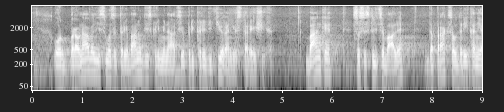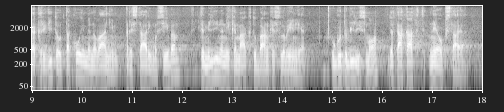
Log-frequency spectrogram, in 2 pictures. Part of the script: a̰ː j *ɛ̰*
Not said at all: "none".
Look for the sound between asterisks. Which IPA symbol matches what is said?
a̰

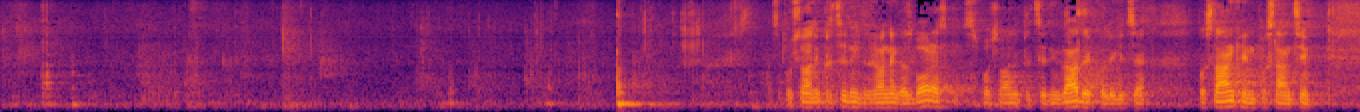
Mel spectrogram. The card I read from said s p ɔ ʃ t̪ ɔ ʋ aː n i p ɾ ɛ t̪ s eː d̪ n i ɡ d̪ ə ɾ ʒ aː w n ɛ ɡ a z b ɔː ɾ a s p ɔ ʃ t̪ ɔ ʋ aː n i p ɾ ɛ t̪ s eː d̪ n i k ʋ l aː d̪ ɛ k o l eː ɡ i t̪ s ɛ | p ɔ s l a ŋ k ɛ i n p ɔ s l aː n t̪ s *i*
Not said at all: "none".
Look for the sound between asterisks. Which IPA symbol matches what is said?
i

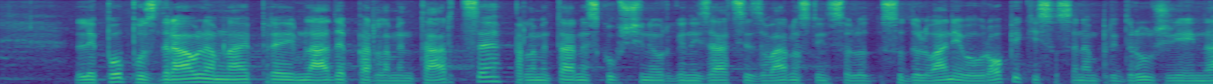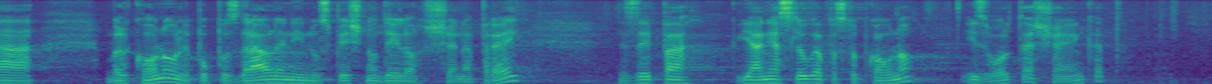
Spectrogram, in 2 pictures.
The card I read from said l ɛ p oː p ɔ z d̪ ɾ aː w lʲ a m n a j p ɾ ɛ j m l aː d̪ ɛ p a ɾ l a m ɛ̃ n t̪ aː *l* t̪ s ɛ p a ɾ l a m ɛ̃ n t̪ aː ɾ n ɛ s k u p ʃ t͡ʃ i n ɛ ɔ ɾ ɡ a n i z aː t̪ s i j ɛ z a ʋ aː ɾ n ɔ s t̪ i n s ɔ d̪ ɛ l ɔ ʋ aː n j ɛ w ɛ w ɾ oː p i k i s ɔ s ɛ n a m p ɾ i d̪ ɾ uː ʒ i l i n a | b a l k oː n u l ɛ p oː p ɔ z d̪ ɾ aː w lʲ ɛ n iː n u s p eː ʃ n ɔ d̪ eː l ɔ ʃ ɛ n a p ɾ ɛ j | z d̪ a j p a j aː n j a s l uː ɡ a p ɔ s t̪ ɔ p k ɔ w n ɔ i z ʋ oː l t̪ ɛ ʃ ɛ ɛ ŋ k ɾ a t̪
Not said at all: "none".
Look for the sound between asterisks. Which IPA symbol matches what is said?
ɾ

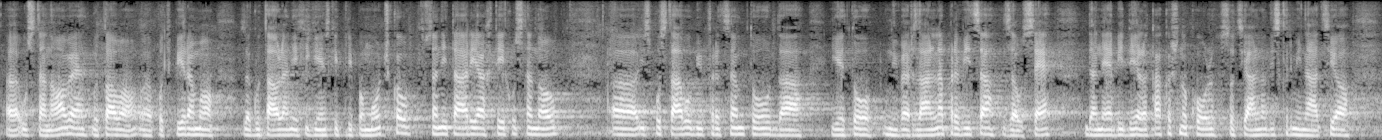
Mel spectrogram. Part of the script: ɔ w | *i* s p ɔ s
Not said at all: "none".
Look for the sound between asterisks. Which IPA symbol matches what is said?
i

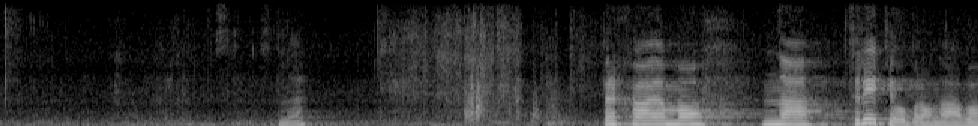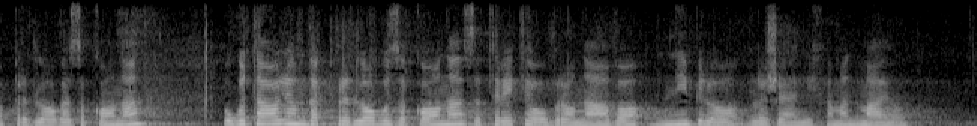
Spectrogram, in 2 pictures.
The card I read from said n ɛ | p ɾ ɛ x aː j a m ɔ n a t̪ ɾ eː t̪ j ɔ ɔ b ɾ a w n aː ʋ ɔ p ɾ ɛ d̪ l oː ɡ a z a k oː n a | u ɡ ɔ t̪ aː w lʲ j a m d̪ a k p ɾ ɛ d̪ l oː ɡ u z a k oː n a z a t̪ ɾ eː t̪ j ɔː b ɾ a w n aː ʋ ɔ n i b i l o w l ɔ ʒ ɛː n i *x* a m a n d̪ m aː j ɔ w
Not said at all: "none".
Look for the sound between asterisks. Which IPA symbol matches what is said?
x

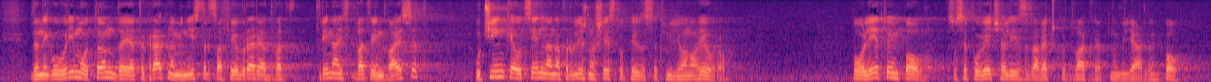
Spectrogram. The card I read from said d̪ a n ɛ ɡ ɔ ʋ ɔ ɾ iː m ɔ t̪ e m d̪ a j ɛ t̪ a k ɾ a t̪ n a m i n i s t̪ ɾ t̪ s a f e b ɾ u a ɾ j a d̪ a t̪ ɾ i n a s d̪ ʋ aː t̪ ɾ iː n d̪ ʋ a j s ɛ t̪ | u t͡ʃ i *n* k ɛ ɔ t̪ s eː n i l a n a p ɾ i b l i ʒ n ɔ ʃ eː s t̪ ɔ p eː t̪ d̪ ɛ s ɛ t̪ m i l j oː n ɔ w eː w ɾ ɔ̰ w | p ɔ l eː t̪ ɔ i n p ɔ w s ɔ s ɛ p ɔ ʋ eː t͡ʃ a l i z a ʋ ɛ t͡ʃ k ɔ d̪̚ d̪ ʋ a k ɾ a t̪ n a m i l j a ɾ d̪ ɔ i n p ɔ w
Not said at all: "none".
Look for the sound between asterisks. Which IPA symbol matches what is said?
ŋ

